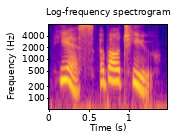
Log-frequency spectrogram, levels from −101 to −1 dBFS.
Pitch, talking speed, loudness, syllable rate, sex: 240 Hz, 120 wpm, -16 LUFS, 3.4 syllables/s, female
